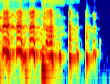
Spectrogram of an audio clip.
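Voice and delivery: high squealing laugh; burst of laughter. Real, not acted. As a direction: shriek with laughter. Group laughing at riled friend.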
